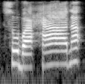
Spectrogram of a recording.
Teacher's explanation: با کے اوپر ہلکا سا کلکلا کریں گے، اور ہا وسط حلق سے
